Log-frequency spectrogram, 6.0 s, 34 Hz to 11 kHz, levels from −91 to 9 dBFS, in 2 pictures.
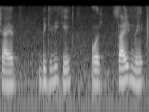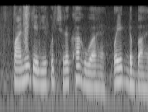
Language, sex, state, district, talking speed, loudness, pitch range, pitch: Hindi, male, Punjab, Pathankot, 170 wpm, -19 LUFS, 140-160 Hz, 150 Hz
